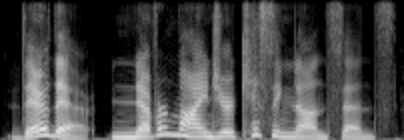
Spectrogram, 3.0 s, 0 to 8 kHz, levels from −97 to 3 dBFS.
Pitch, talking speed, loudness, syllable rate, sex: 240 Hz, 140 wpm, -18 LUFS, 4.8 syllables/s, female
